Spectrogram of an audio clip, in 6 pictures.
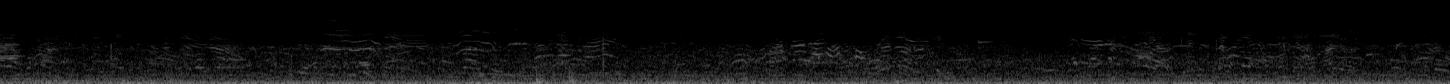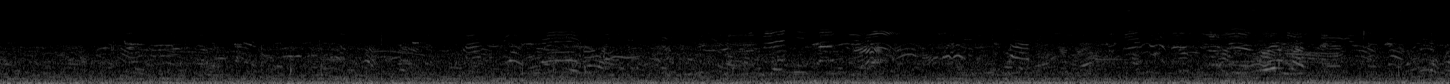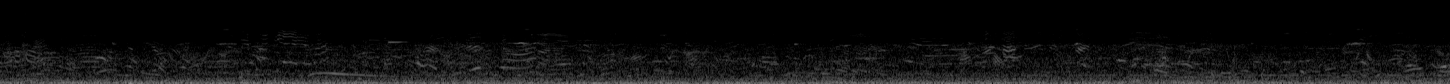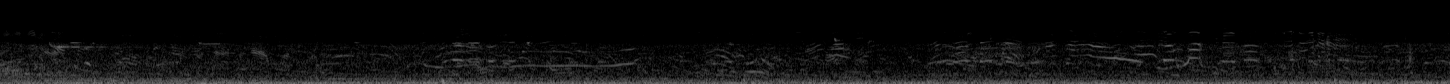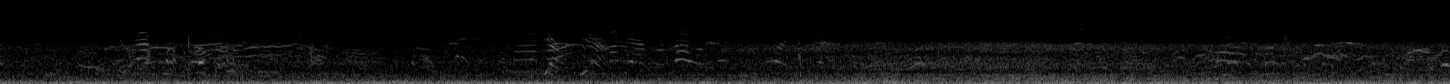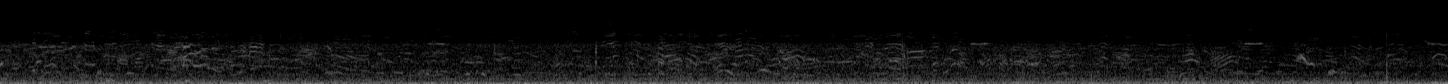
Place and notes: DaJia Riverside Park, Taipei City - Children play area
Children play area, Holiday, Sunny mild weather, Binaural recordings, Zoom H4n+ Soundman OKM II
